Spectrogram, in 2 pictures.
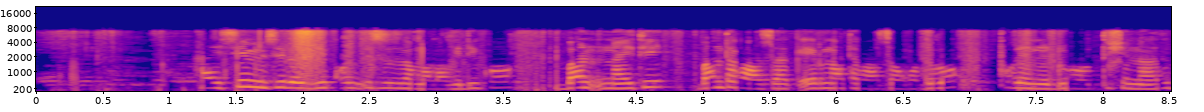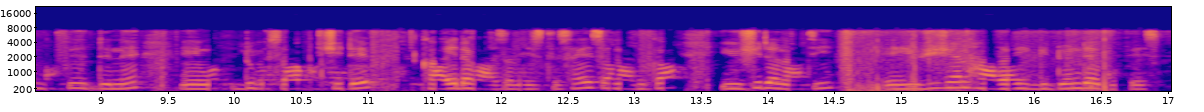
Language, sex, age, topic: Gamo, female, 25-35, government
